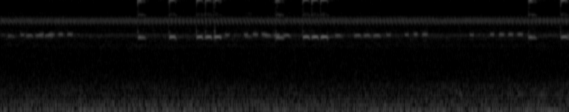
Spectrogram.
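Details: Chirping insects on a fixed-camera recording. A shrill, unbroken high-pitched ringing runs throughout, overlaid by quick clusters of clipped, stuttering chirps that come in irregular bunches. No other sounds intrude.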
